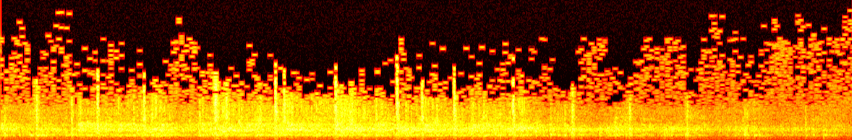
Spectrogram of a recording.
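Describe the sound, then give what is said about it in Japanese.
Steady applause from a group at a meeting, approving the nominated next-term officers. Dense overlapping claps are sustained at an even, fairly loud level for several seconds with no voices over it. “もしなければ拍手を持って承認していただきたいと思います。”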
